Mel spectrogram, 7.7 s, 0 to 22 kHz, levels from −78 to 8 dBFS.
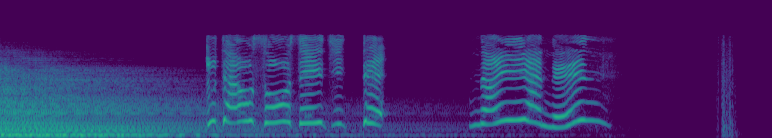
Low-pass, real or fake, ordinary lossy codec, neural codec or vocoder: none; real; none; none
